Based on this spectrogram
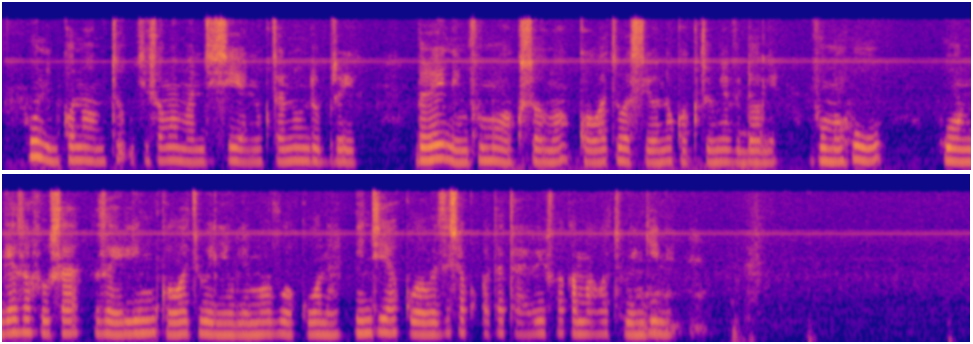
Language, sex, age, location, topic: Swahili, male, 18-24, Nairobi, education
